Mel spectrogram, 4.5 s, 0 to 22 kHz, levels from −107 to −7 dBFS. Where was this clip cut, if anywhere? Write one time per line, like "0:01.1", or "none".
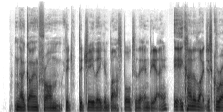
0:01.3
0:03.4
